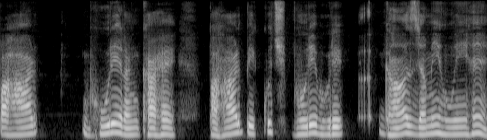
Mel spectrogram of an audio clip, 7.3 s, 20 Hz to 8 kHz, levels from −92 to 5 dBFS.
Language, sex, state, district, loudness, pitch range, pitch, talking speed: Hindi, male, Chhattisgarh, Jashpur, -20 LUFS, 145-175 Hz, 155 Hz, 125 wpm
